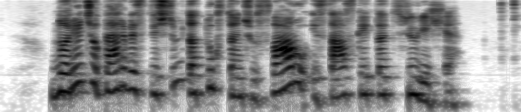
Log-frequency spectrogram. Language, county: Lithuanian, Utena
